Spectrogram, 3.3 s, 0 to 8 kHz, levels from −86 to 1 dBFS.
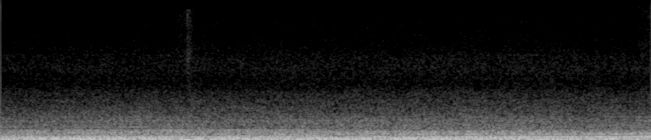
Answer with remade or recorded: recorded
